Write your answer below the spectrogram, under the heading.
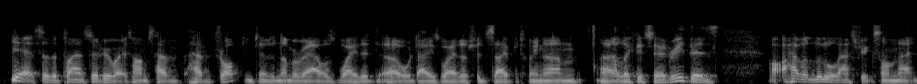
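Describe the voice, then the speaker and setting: A man's very deep, low voice at a very fast pace, with very even loudness and fairly even intonation. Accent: Australian. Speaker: doctor, medical association president. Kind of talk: radio interview answer.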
